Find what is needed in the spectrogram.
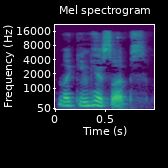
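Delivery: ordinary delivery, nothing marked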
